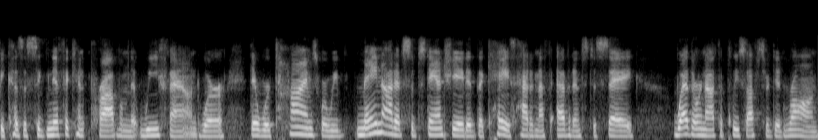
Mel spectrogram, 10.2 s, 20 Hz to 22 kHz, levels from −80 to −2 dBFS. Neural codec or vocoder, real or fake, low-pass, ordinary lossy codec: none; real; 7.2 kHz; Opus, 16 kbps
